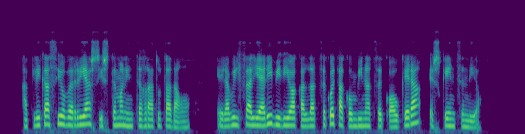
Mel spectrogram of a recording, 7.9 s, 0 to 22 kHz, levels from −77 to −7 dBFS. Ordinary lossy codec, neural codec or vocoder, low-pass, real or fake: Opus, 32 kbps; codec, 16 kHz, 4.8 kbps, FACodec; 7.2 kHz; fake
